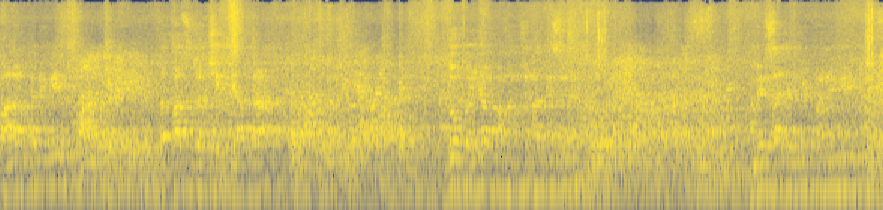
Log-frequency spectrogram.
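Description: A crowd of people repeats the words in unison, echoing in a hall.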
